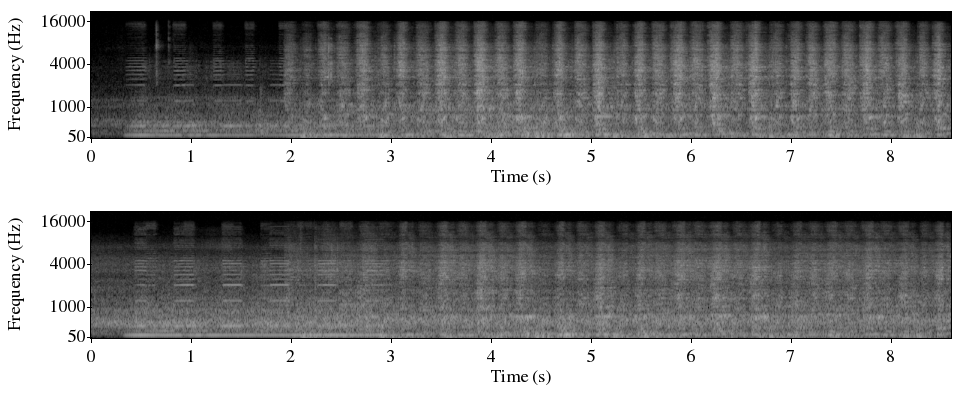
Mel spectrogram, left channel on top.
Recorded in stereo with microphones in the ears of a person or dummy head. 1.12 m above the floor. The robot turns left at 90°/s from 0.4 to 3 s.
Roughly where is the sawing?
Behind.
